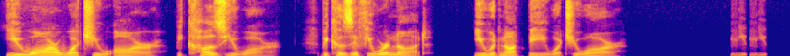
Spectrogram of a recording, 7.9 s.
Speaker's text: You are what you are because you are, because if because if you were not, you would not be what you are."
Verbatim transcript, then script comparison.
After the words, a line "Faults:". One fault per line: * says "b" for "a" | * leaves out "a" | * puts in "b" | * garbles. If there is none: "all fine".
You are what you are because you are, because if you were not, you would not be what you are."
Faults:
* leaves out "because if"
